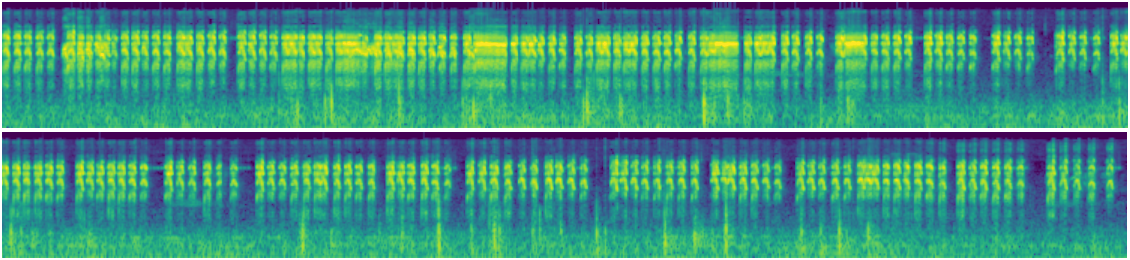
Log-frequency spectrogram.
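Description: Kingfisher nestlings giving a fast, continuous train of short, shrill begging calls, many a second with only brief pauses. Nestlings at the pin-feather stage, calling for food.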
